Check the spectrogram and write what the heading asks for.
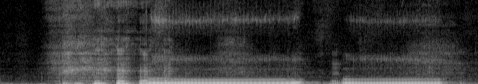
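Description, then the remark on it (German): A voice imitates a departing bus: a few short puffing bursts, then two long, steady droning hums with a brief pause between, fairly loud, with no words spoken. “Das, das Geräusch eines abfahrenden Busses machen.”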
